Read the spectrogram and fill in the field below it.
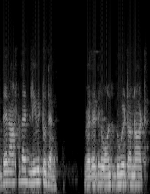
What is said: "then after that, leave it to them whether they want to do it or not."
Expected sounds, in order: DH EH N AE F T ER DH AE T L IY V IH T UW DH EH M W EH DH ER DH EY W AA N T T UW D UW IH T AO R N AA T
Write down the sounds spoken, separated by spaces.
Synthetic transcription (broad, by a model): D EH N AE F T ER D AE T L IY V IH T UW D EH M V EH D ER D EY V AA N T T UW D UW IH T AO R N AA T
